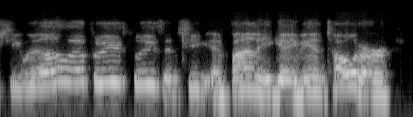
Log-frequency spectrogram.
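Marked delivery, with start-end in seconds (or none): 0.4-1.6 very high, tearful crying voice. Retelling the Samson story, voicing the woman who betrayed him, imitating crying and begging. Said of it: "She cried all over him".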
